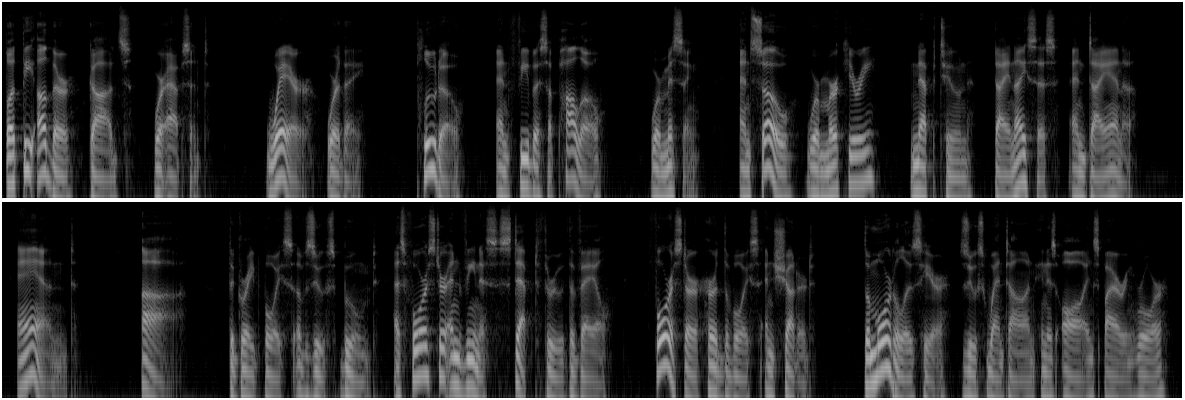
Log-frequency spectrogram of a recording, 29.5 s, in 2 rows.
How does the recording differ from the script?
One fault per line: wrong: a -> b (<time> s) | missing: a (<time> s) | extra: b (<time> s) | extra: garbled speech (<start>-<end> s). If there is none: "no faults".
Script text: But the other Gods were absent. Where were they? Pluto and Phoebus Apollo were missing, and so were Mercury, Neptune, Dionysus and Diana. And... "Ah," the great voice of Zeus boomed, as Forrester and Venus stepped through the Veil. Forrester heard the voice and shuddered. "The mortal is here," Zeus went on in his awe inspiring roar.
no faults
